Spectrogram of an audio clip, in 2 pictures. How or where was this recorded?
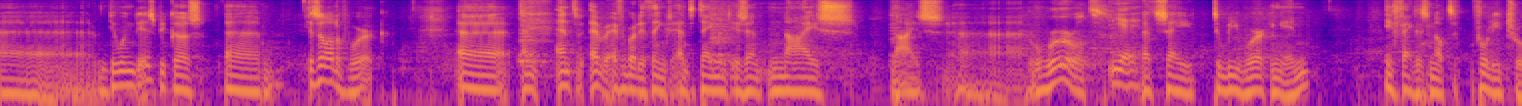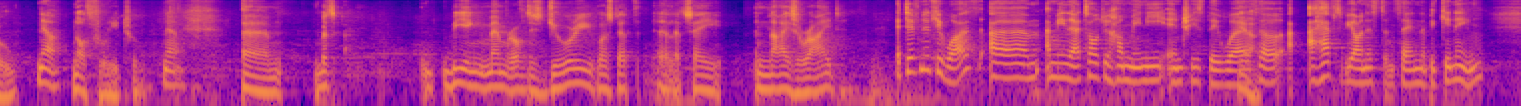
busy venue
